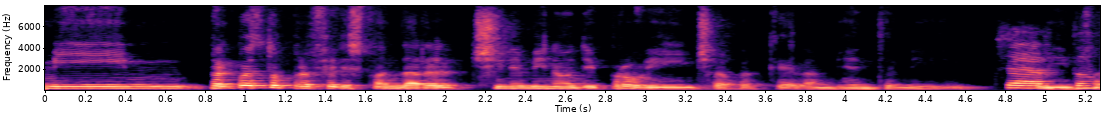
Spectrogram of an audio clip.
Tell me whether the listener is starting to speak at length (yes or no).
no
